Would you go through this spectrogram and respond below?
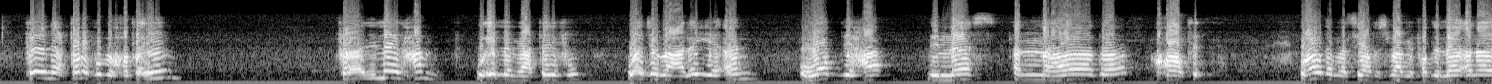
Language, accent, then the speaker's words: Arabic; Egypt; $5 مليون مبلغ ضخم جدا بالنسبة لنا كمصريين، لأن الدولار عندنا الآن تقريبا وصل إلى 20 جنيه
